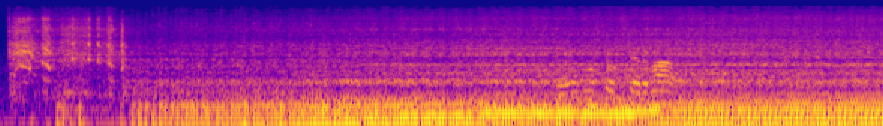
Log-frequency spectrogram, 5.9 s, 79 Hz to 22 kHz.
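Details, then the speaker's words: 2007–2008 Kawasaki Ninja ZX6R 600cc engine, bike crash-damaged but engine intact: quick crank, clean start and steady idle with no valve, timing-chain or metallic noise. Compression is 10 kg, no white smoke. Engine in good condition. "la parte inferior y la parte superior del motor suenan bien bastante bien"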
